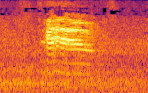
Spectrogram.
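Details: Domestic cat giving a single drawn-out meow lasting about half a second, steady and slightly nasal, over a soft hiss of room noise, followed by a person speaking to it.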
